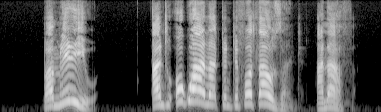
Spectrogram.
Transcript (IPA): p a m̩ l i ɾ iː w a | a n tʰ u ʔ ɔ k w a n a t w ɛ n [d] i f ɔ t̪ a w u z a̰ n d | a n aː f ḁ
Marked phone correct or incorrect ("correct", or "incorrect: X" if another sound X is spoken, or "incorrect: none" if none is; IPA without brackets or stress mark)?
incorrect: t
